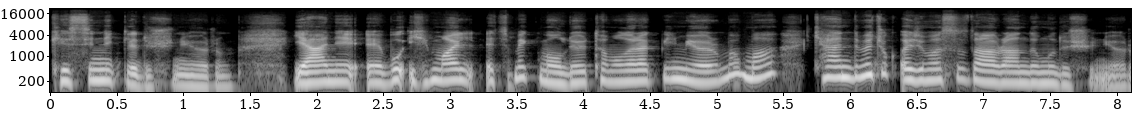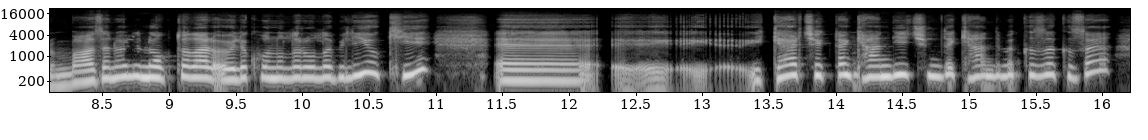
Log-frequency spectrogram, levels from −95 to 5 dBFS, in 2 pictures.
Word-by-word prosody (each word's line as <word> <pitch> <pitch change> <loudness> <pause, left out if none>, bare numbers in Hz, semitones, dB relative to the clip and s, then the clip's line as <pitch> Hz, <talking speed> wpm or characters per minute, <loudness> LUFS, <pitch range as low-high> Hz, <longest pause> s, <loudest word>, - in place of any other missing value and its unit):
Kesinlikle 200 -4 +1
düşünüyorum, 140 0 -4 0.4
yani, 190 +2 +5
eee, 185 -1 +1
bu 220 - +4
ihmal 215 +3 +2
etmek 255 +5 -3
mi 195 - +2
oluyor 180 +1 +1
tam 195 +2 -5
olarak 200 +2 0
bilmiyorum 220 -2 +2
ama 295 0 +2 0.3
kendime 260 +3 +4
çok 320 -4 -6
acımasız 220 +1 0
davrandığımı 180 -3 +1
düşünüyorum. 145 -1 -6
Bazen 205 +7 0
öyle 270 0 +3
noktalar, 255 0 +2
öyle 225 0 +2
konular 250 0 -2
olabiliyor 255 +6 0
ki, 340 +10 0 0.5
eee, 210 -1 0
e - - -9
e 450 0 -8 0.7
e - - -3
gerçekten 300 +2 0
kendi 275 +1 +1
içimde 290 - -1
kendime 280 - -3
kıza, 305 0 -2
kıza 330 +10 -5
230 Hz, 130 wpm, -19 LUFS, 190-275 Hz, 0.7 s, yani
